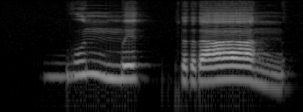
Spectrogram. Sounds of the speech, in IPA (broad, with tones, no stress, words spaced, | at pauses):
bu˥˩nme˦˥k̚ pra˥˩n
